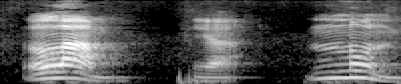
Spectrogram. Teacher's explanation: Yaitu ujung lidah ya menyentuh langit-langit yang depan di bawah huruf lam ya.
